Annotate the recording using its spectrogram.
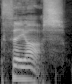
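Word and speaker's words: θεός: It's pronounced theos.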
